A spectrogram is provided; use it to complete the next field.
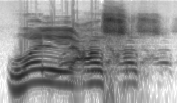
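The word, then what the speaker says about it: والعصر: ഓഫ് ഓഫസ് ഓഫ് ഓഫ് അസ് അല്ല അസ് എന്ന് പറയുമ്പോൾ നാവ് പരന്നു കിടക്കുകയാണ്. ഓഫസ് കനപ്പിച്ചു പറയാ ചുണ്ടൊന്നും ചെയ്യേണ്ടതില്ല. ചുണ്ട് കുറിപ്പിക്കണോ വേണ്ട അസ് വൽ അസ് വൽ അസ് എന്നാൽ അന് കനപ്പിക്കേണ്ട അക്ഷരാണോ അല്ല അന് നേർപ്പിച്ച് ഉച്ചരിക്കേണ്ട അക്ഷരാണ് അസ് എന്ന് പറയരുത് അല്ല നേർപ്പിച്ച് ഉച്ചരിക്കാം എന്നാൽ സ്വാദിനെ കനപ്പിച്ച് ഉച്ചരിക്കാം വൽആസ് വൽആസ് ഇന്നൽ ഇൻസലഫ അവിടെ നമ്മൾ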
